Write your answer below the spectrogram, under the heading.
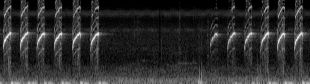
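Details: Male bar-winged prinia used as tutor song for caged birds, recorded by phone: six clear upward-arching notes in regular rhythm, a pause broken by a soft knock, then seven more identical notes.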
